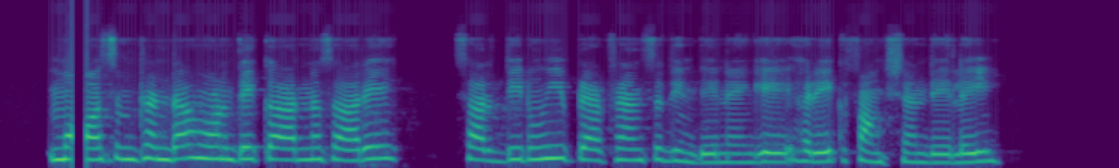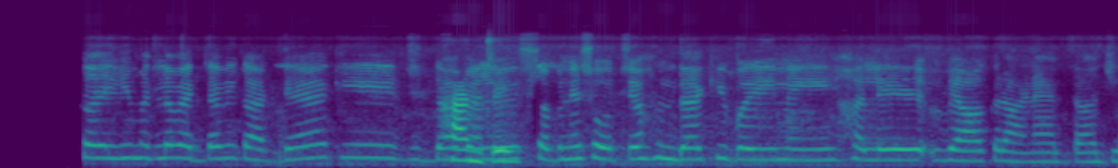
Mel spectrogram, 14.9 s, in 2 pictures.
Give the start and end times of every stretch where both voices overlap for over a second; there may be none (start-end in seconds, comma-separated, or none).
none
